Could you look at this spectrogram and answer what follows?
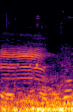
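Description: A pure Makhi Cheeni Beetal goat at a goat market gives one short, close bleat amid crowd noise.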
